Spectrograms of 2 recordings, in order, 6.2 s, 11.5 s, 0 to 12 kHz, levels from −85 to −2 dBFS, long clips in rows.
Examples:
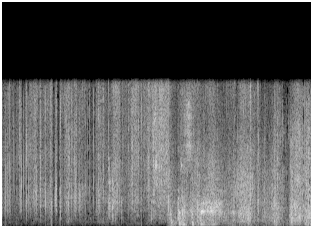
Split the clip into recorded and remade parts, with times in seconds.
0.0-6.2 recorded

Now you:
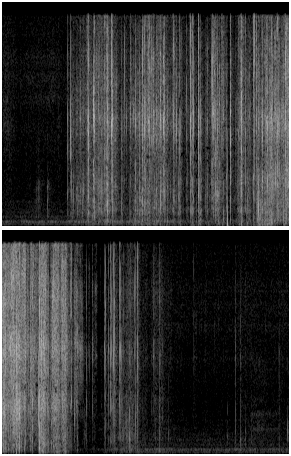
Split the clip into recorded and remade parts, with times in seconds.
0.0-1.5 recorded; 1.5-3.7 remade; 3.7-4.2 recorded; 4.2-7.7 remade; 7.7-11.5 recorded

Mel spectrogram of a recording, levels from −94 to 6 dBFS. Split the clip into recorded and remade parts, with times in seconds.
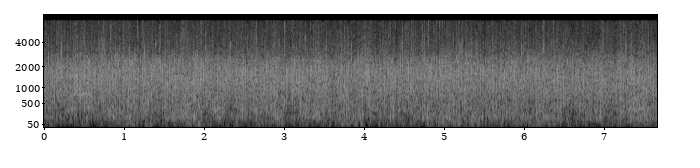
0.0-7.7 recorded

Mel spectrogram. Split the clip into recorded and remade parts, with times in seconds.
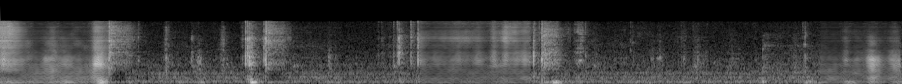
0.0-1.1 remade; 1.1-4.2 recorded; 4.2-5.3 remade; 5.3-8.2 recorded; 8.2-9.0 remade

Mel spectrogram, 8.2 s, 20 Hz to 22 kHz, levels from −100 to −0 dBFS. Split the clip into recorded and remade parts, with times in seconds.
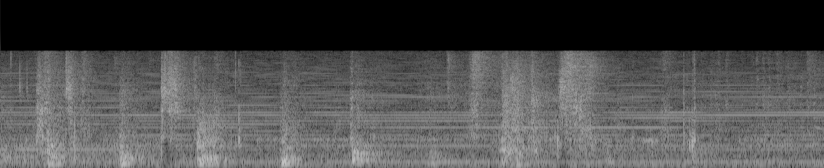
0.0-8.2 recorded

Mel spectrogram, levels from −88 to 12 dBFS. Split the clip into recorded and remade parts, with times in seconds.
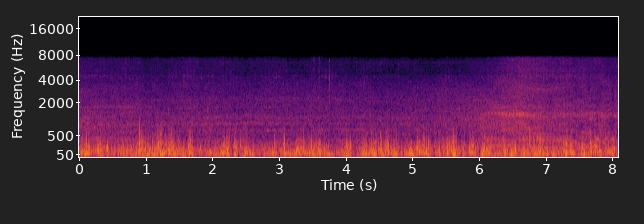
0.0-7.4 recorded; 7.4-8.1 remade

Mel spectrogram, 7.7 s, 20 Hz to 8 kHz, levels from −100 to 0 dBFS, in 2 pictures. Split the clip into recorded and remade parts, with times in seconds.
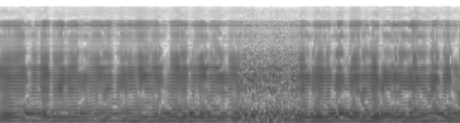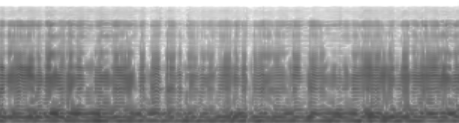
0.0-2.0 remade; 2.0-2.5 recorded; 2.5-7.7 remade

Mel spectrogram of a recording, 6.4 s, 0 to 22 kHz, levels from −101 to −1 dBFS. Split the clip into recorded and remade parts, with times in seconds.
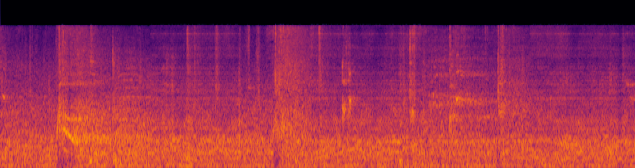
0.0-1.5 recorded; 1.5-2.4 remade; 2.4-3.1 recorded; 3.1-4.2 remade; 4.2-5.3 recorded; 5.3-6.4 remade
